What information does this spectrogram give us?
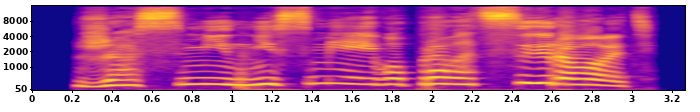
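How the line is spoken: Growled. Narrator (Russian): зарычал Зейн

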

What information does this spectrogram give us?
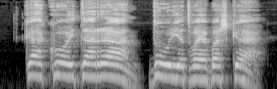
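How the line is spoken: Exasperated howl. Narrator (Russian): Он даже взвыл от бестолковости подчиненного

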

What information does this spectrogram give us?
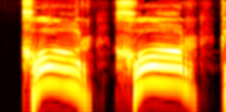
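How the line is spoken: Shouting. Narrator (Russian): кричал рыженький клоун

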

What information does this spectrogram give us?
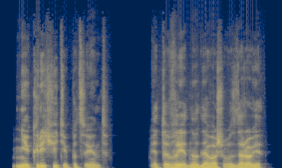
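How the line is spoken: Cold reply, doctor. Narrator (Russian): холодно ответил врач

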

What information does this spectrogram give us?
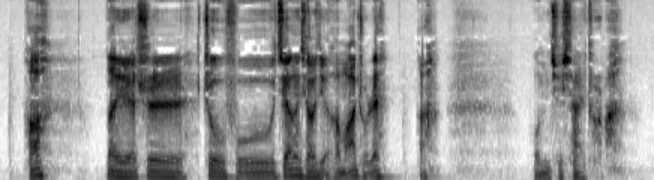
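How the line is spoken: Faint smile. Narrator (Chinese): 沈韵淡淡的一笑

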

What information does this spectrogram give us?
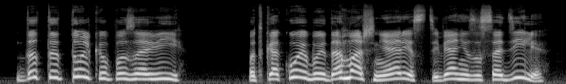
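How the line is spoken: Laughing. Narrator (Russian): Крис рассмеялся

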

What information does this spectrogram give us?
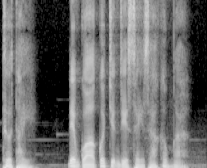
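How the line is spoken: Quiet voice. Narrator (Vietnamese): ông Hà bấy giờ nhỏ giọng

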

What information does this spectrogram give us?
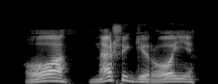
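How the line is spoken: Chuckle from above. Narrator (Russian): хохотнул с потолка Дварх

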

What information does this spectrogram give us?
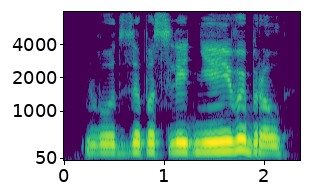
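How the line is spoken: Muttered through gritted teeth. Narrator (Russian): сквозь зубы пробормотал Дамиан

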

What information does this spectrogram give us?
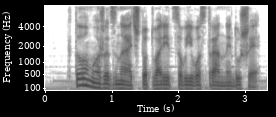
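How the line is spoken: Sad sigh. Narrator (Russian): с грустью вздохнула хлорианка

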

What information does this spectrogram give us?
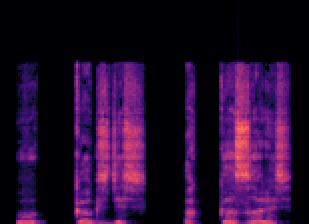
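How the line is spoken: Hoarse, shaking wheeze. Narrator (Russian): Просипел, меня продолжало колотить словно паралитика

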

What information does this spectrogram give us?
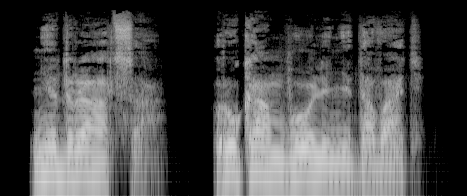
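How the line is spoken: Hoarse reply. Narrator (Russian): сипло отвечал помещик

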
